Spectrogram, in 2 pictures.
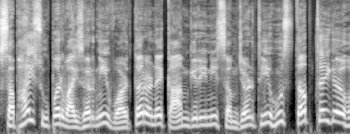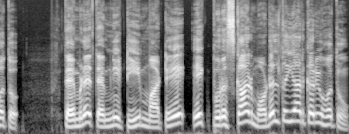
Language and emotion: Gujarati, surprised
